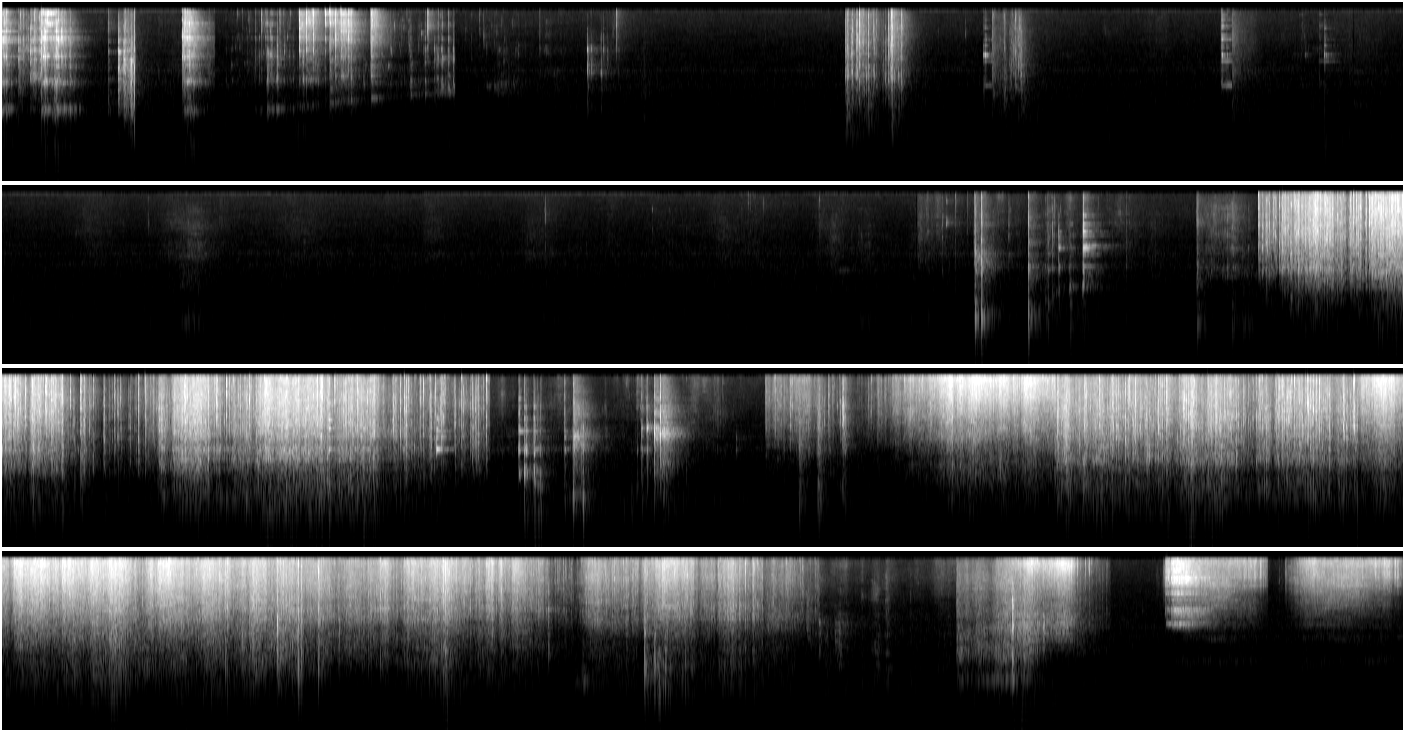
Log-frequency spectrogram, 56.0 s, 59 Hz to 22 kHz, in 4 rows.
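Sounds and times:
plastic bag and paper crinkling: 8.4 - 9.2, 26.6 - 33.0, 35.6 - 50.4.

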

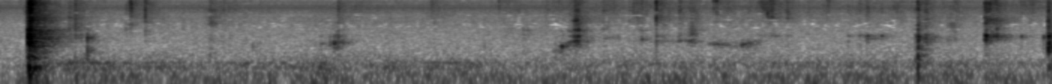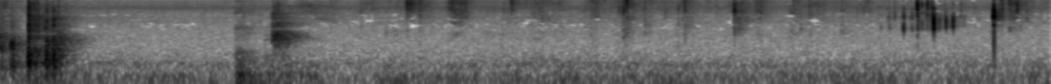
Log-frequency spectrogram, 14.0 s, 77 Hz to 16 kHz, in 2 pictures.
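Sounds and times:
slime squelching and crackling: 9.5 - 14.0.

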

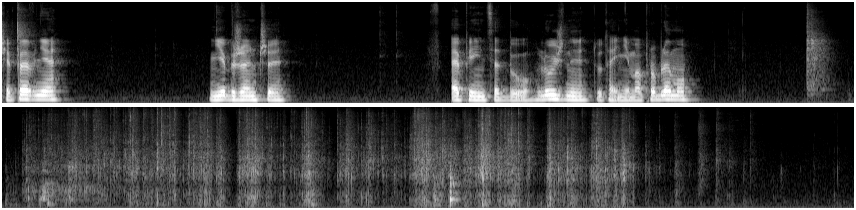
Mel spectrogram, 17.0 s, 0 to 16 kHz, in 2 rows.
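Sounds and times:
plastic bag crinkling: 8.6 - 16.4.

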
